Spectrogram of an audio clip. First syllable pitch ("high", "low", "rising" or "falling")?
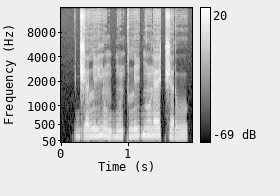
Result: low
